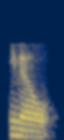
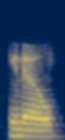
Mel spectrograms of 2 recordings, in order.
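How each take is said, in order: Both takes have the same delivery.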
